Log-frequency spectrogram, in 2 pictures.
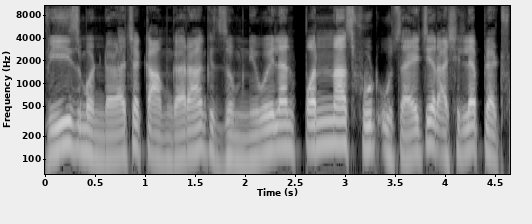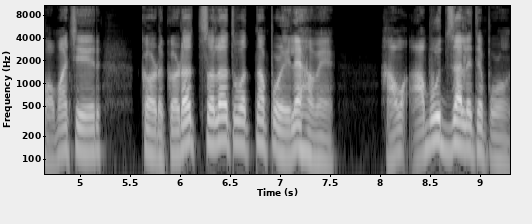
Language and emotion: Goan Konkani, disgusted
